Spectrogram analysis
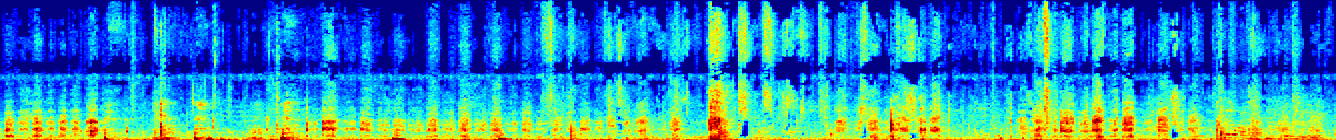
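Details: Milo, an American Bully aged two, pants heavily while asking to play; rapid breathy huffs run throughout, broken by a few faint whimpers and small thumps.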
